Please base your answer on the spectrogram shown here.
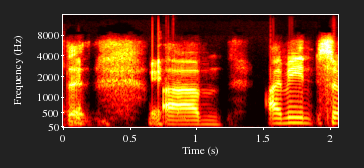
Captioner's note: laughs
